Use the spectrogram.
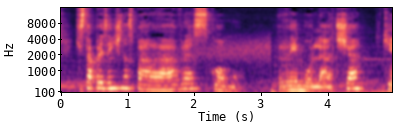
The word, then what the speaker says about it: remolacha: Por isso, certo, é remolacha, vibrando R, e não remolacha, sem vibrar como no português.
